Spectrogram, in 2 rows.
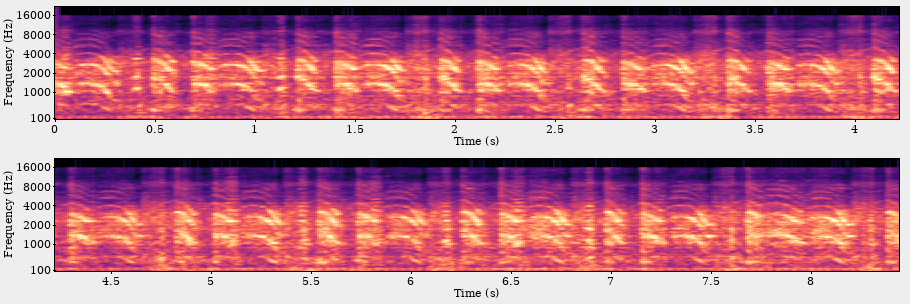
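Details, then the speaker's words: Nissan Patrol ZD30 diesel with no compression, cranking: slow, even cranking about eighty a minute with a squeal, no catch. "So yung makikita niyo sa unang start pa lang namin ito nung pagkakuha Ayaw talag umandar Wala siyang compression"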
